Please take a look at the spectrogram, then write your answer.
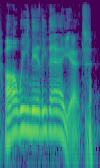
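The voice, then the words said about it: Whiny child's voice. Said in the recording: “in that lovely, so gorgeous, whiny voice that children have after they've been traveling for about 3.5 minutes, shouts out”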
